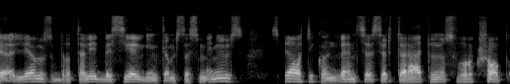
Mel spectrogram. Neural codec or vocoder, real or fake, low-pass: codec, 32 kHz, 1.9 kbps, SNAC; fake; 9.9 kHz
